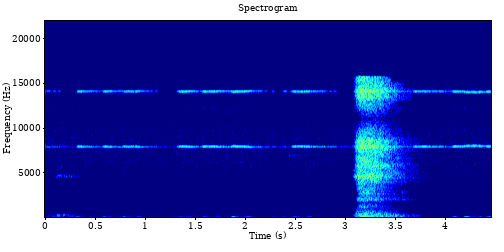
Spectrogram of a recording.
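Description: Near silence, broken about three seconds in by a single short, breathy exhale close to the microphone, a sigh that fades within about half a second.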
